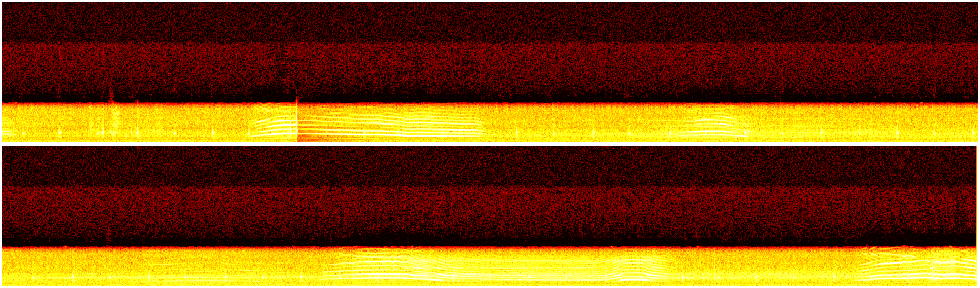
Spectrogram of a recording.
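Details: Bobcats fighting: loud, wavering screams that arch up and fall, in bursts of a second or two, with a cluster of overlapping yowls near the middle and more toward the end, over steady background hiss.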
